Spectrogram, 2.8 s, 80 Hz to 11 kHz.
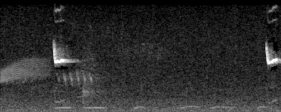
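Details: Short-toed treecreeper calling in the countryside of central France, Nouvelle-Aquitaine, on 13 March 2018: two thin, very high, sharp notes about two seconds apart over a quiet rural background.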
